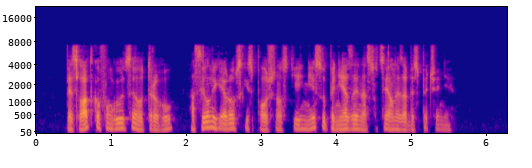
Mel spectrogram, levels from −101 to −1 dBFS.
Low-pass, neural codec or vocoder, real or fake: 7.2 kHz; none; real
